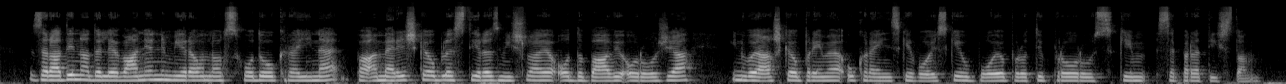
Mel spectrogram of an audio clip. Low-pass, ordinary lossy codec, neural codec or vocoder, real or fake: 19.8 kHz; Opus, 16 kbps; none; real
